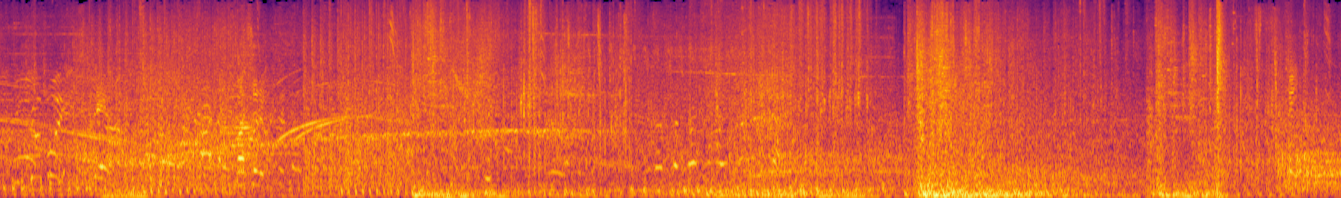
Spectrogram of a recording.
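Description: Heavy booms rumble and echo.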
